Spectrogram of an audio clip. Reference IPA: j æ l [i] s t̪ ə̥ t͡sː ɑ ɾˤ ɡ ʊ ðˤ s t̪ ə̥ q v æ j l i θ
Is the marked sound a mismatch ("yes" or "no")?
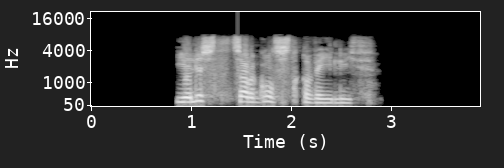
yes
